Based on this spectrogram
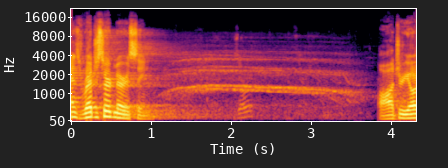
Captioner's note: cheering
